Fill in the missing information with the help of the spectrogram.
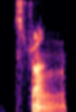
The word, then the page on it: strung: British English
